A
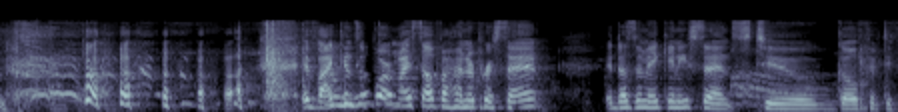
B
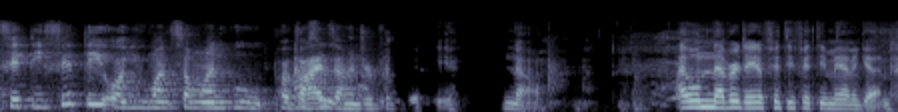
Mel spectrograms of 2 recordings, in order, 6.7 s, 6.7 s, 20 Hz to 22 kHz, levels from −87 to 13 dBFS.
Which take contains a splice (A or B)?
A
